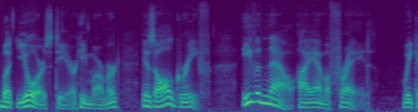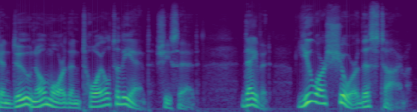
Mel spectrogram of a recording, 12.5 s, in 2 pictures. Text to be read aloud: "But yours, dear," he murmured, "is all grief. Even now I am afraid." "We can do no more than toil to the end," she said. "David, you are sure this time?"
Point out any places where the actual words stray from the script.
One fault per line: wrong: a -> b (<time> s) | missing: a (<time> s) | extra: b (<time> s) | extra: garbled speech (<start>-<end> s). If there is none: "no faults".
no faults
